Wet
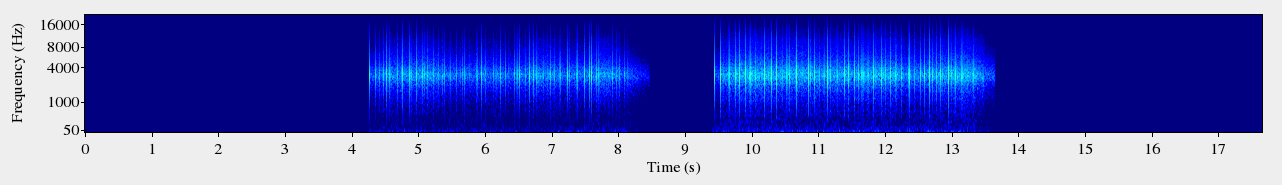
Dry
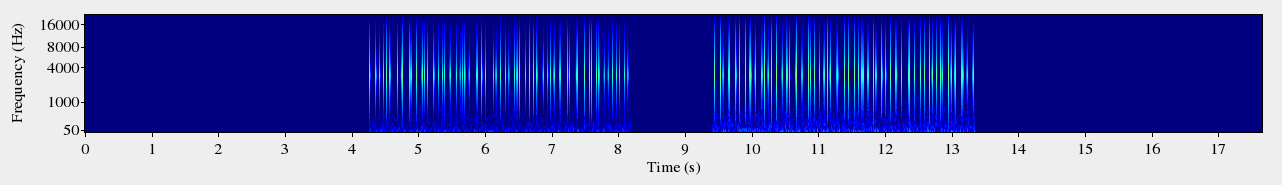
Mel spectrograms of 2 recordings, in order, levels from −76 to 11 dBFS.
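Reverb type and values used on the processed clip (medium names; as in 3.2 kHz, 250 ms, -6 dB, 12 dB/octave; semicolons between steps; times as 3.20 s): gated-style reverb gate 340 ms flat, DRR 1.5 dB; trim -6.5 dB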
